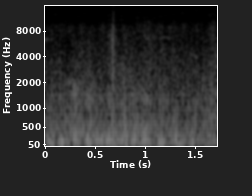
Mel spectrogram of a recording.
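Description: Horse hooves clop steadily in Red Dead Redemption 2, a continuous rumbling beat of several horses under a dense, loud wash of game noise.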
